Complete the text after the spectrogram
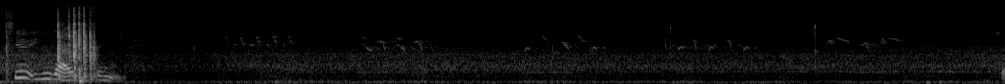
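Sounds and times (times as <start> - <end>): faint bird chirps: 1.2 - 4.6, 5.2 - 9.2.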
